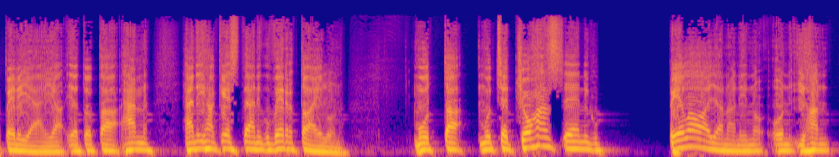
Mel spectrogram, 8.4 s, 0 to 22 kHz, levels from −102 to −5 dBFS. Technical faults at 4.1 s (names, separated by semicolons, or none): periodic clock jitter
